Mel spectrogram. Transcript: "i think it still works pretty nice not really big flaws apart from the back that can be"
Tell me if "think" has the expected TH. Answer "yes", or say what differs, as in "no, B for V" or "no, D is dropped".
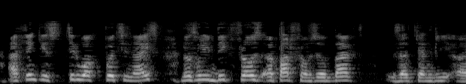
yes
